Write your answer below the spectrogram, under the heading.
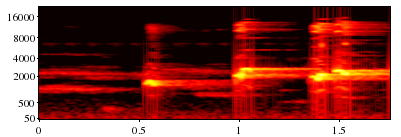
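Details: Yellow-vented bulbul in a training recording for contest songbirds, meant for morning and evening tests: a faint whistle, then one chirp, then a brisk pair of bright notes stretching into level whistles.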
